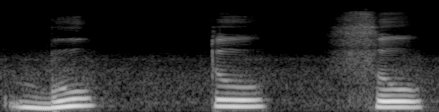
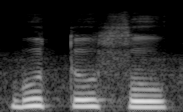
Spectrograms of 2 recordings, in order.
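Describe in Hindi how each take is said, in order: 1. हर अक्षर रुक-रुक कर अलग से कहा जाता है। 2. अक्षर बिना रुके आपस में मिलाकर कहे जाते हैं। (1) "अलग से पढ़ें" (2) "मिला के पढ़ें"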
